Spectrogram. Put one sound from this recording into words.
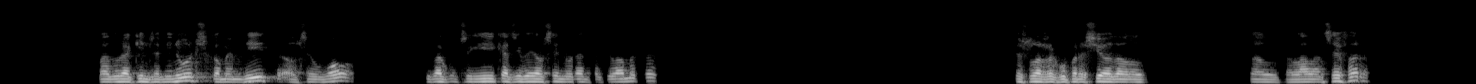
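An elderly man talks calmly into a microphone, in short phrases with pauses.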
